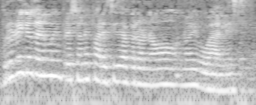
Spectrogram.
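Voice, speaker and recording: Woman, mid-pitched, informal reader's reflection, noisy echoing room. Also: big pitch swings, fairly quick, a little mellow. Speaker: book club participant. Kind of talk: informal spoken reflection at a literary gathering. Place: echoey room at a live group gathering. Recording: echoey room, clear background noise.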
